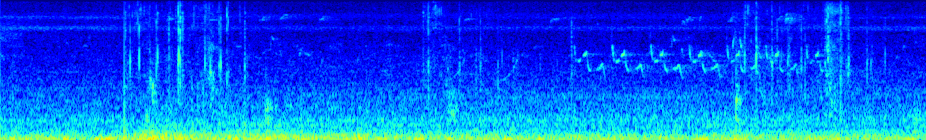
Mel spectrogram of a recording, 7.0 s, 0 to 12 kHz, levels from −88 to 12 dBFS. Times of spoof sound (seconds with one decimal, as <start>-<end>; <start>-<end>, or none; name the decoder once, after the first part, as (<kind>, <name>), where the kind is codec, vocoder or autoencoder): 0.0-1.1 (vocoder, BigVGAN v2); 2.1-2.5; 3.6-7.0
